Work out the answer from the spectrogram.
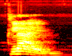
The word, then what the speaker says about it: climb: climb be silent ہے.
